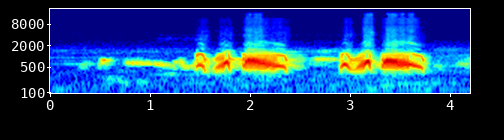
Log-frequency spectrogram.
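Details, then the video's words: Spotted dove cooing to stimulate other doves to coo. A faint, soft trailing note precedes two clear phrases, each a quick pair of upslurred notes and then a sustained, falling coo, delivered about one and a half seconds apart. "cu gay kich boi nhanh noi gù"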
